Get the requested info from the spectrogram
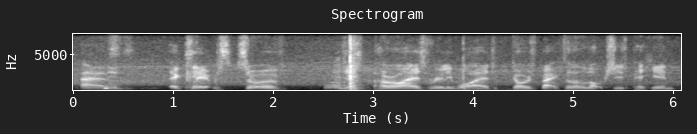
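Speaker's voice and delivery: usual speaking voice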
